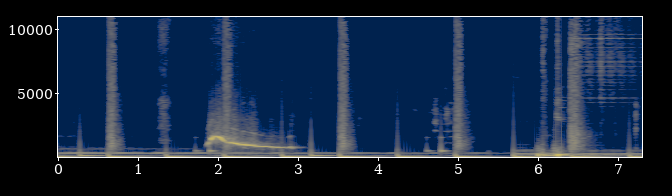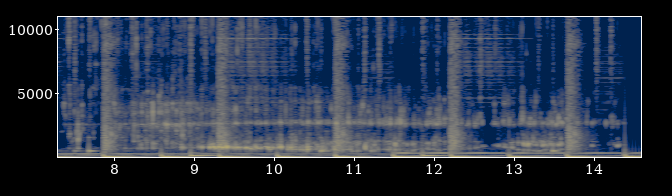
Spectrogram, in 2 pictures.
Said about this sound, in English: Oh no. The the good news was that was a nice pour. The bad news is I'm now out of coffee.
